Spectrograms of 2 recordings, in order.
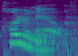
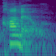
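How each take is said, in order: First: The word is pronounced as it is spelled. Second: The word is not pronounced as it is spelled. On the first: The speaker calls it wrong. "pronounce it the way it is being spelled, you would make the mistake" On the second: The speaker calls it right. "instead of the colonel"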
